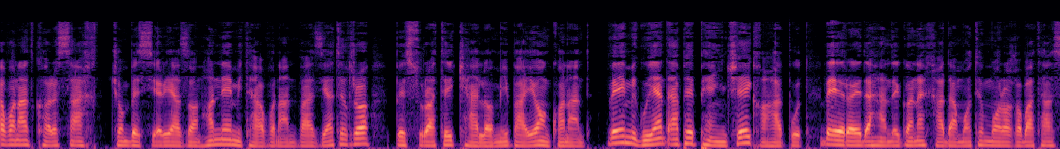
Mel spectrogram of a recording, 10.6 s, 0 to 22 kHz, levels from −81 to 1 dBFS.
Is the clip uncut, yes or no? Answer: no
